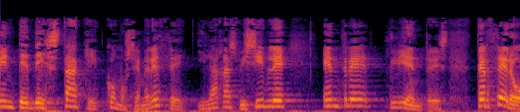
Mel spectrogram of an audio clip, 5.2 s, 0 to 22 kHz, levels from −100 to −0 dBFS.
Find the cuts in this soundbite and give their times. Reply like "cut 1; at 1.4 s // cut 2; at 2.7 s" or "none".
cut 1; at 3.9 s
